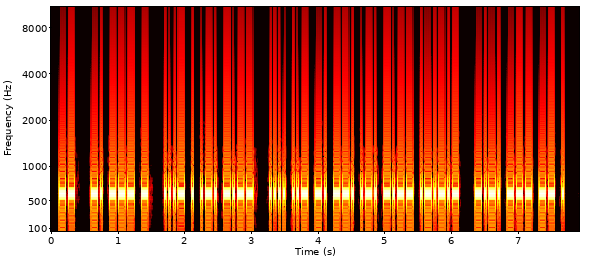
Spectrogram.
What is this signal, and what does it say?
Morse code, heard as a keyed tone, about 34 wpm, 600 Hz. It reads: M NOT VERY HUNGRY. COME
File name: the old man and the sea / the old man and the sea 1 35wpm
